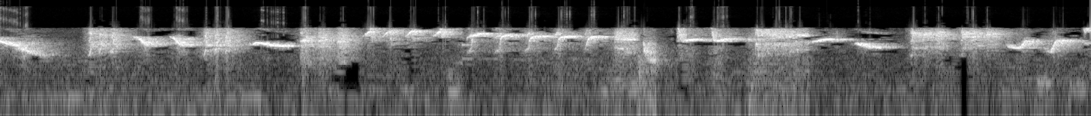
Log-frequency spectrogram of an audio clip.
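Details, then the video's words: Bali myna in steady harsh chatter, with rasping bursts interspersed with short whistled notes that step up and down, delivered almost without pause. "SUARA BURUNG JALAK BALI"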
